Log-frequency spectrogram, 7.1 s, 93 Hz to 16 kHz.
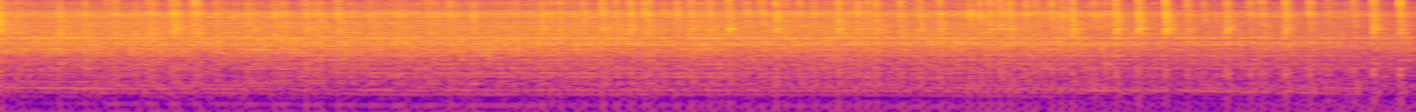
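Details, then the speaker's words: Yamaha Blaster 200 two-stroke ATV, abandoned, TORS system deleted, after air bleed screw adjustment: steady even idle without hunting or dying; fuel leak remains; steady idle. "Right there is play with the air bleed screw, which is here in front of the carburetor, and now it is much happier."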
